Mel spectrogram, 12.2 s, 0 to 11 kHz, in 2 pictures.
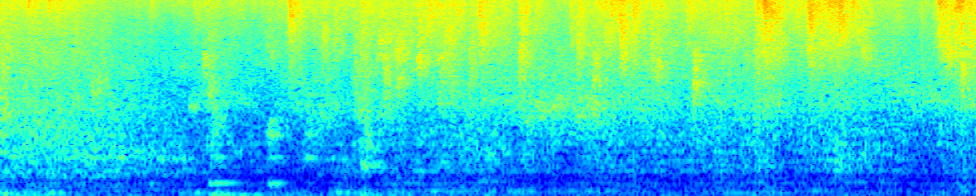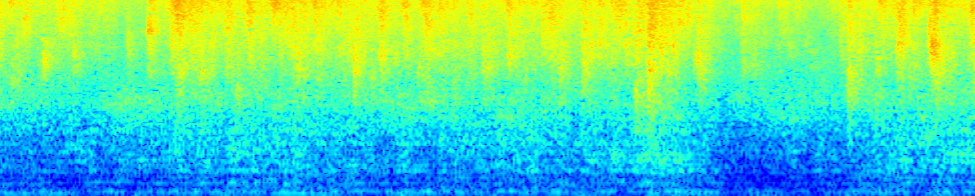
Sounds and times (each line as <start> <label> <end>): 0.0 having a shower 12.1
